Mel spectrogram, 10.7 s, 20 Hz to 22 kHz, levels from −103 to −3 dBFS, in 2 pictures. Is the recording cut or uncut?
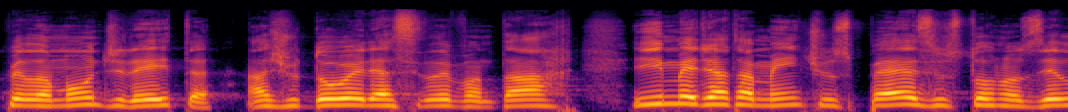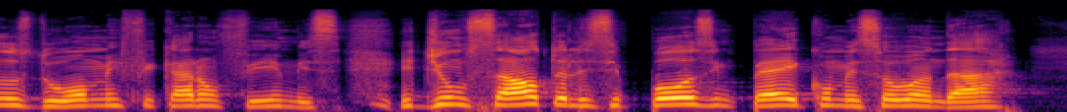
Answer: uncut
